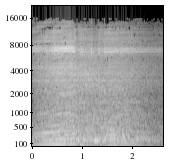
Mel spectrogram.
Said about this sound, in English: rides off on his S50 Simpson Classic East German moped.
